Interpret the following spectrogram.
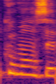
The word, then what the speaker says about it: commencer: De novo, em commencer você percebeu que ER termina em E, e a gente pronuncia simplesmente E no final.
